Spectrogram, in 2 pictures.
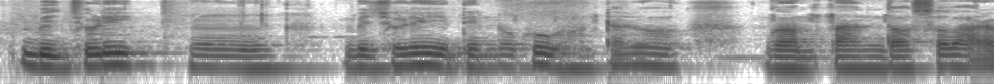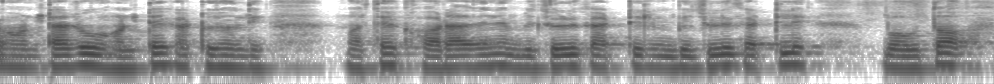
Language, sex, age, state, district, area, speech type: Odia, male, 18-30, Odisha, Kendujhar, urban, spontaneous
